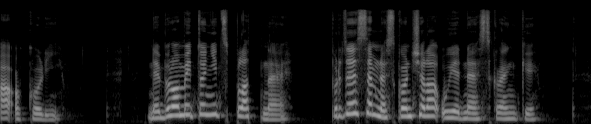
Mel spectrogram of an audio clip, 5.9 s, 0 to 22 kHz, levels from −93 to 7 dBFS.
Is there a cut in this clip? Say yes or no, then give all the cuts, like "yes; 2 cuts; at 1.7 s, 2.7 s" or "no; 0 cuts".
no; 0 cuts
